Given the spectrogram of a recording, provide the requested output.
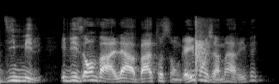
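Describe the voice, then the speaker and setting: Loud speech with vocal fry rushes along at a very fast pace over a quiet background. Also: man. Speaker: religious teacher and life coach. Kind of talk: interview. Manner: assertive.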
